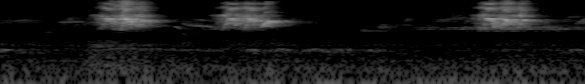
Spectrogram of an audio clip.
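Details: February early-morning singing from a male house sparrow, three bright, harsh chirps, two close together and one after a pause, with a faint low hum underneath.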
